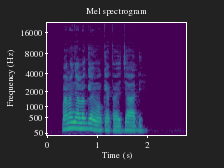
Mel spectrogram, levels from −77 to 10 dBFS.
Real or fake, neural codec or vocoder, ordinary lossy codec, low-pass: real; none; none; none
